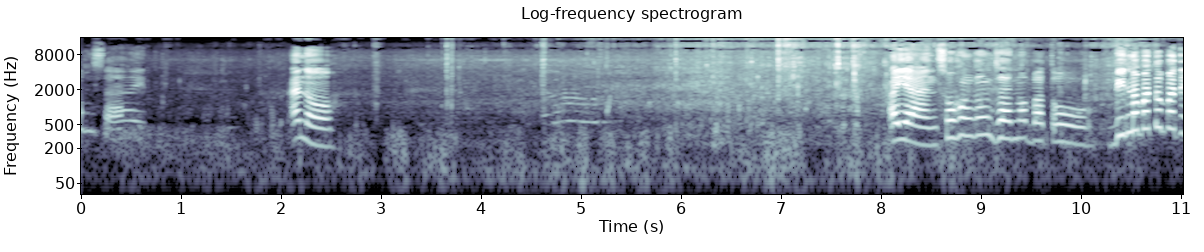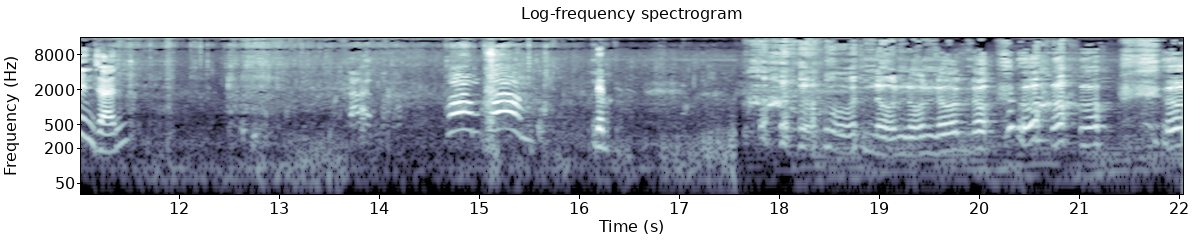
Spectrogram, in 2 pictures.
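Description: Water splashes around wading feet.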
